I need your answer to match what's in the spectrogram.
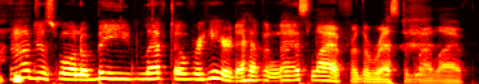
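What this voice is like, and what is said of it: Usual voice. Nothing is said of it.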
